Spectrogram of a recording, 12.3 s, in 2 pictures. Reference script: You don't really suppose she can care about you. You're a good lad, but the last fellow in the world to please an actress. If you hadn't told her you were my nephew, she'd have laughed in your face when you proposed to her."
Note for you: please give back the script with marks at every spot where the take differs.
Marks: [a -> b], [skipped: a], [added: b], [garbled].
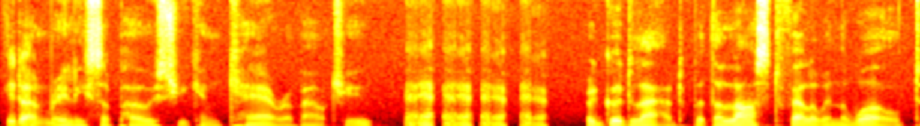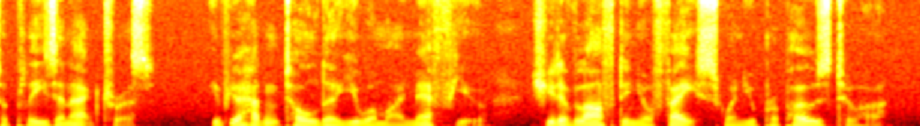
You don't really suppose she can care about you. [skipped: You're] a good lad, but the last fellow in the world to please an actress. If you hadn't told her you were my nephew, she'd have laughed in your face when you proposed to her."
